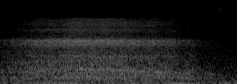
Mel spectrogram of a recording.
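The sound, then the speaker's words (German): A single deep inhale taken during a guided grounding meditation: one steady, airy breath drawn in for about two seconds, soft and fairly faint, rising gently then easing off. “Nimm einen tiefen Atemzug, atme tief ein.”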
